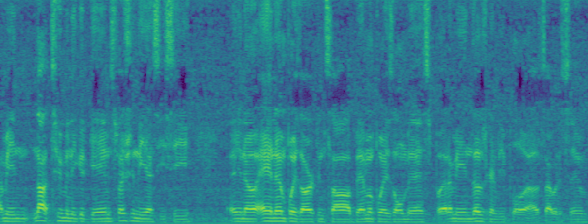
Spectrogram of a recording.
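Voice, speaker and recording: Amid noticeable background noise, a man with an American accent talks at a very fast pace. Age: young. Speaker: college football YouTuber. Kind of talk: casual sports commentary. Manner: halting, stuttering.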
